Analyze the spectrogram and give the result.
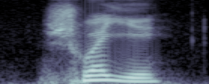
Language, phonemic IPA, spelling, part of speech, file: French, /ʃwa.je/, choyer, verb, Fr-choyer.ogg
- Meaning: 1. to cherish, pamper, coddle (care for with affection and tenderness) 2. to hold in great esteem, revere, going to great lengths to demonstrate this 3. to cherish, treasure, conserve with great care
